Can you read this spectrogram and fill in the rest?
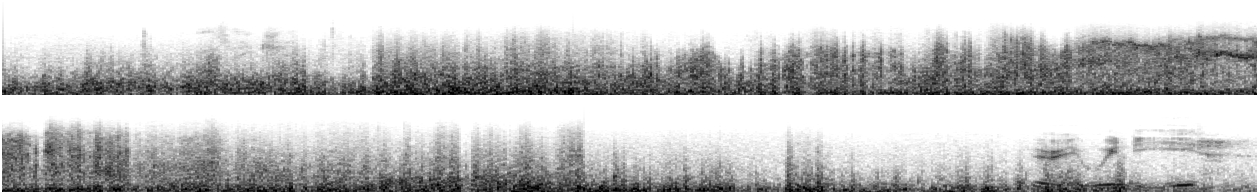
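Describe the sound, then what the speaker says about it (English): Strong wind buffets the microphone with a loud, continuous roar and gusting rumble throughout, on a mountain trek in Torres del Paine. "The wind here has really picked up"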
